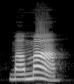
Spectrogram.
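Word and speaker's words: mamá: also known as la mama again accent is on the second a la mama in this situation the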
